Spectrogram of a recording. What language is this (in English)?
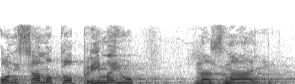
Croatian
